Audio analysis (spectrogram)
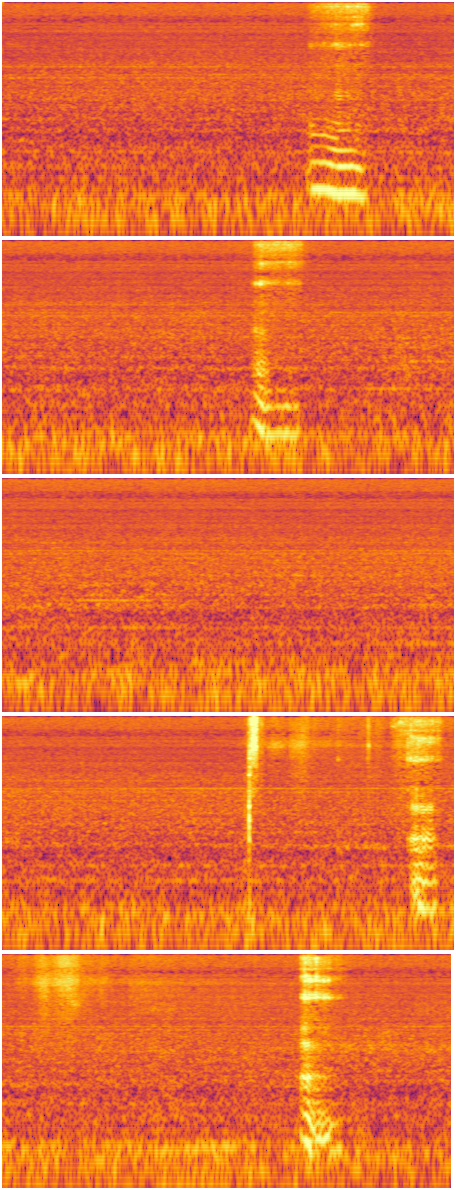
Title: Snoring dog.#dog #snoring #snoringdog #pet #animal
